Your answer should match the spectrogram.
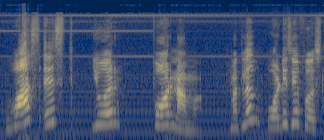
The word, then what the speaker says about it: Vorname: और हम यहाँ पे फोरनामा प्रोनाउंस करते हैं बट लिखते हैं उसको VORNAME। ओके, तो वो हम इंग्लिश के अनुसार प्रोनाउंस करेंगे तो बनेगा वॉरनेम, बट नो, इट्स फोरनामा।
